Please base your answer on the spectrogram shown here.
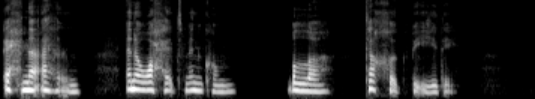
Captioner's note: speaking in foreign language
